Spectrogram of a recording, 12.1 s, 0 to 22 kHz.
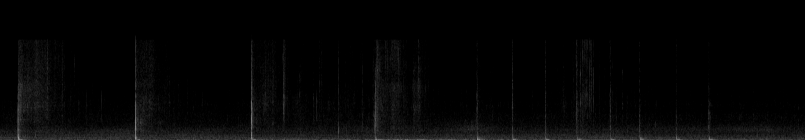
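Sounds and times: axe chopping firewood: 0:00.0 - 0:01.3, 0:02.0 - 0:02.8, 0:03.7 - 0:06.2, 0:07.1 - 0:10.8.

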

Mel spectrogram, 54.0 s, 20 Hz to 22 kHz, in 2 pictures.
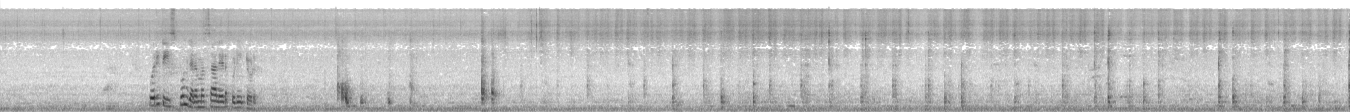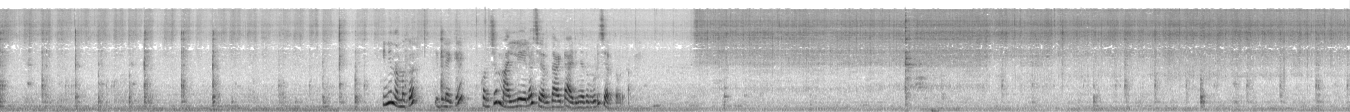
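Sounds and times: food sizzling: 0:00.0 - 0:39.3, 0:40.1 - 0:54.0
wooden spatula scraping frying pan: 0:10.0 - 0:36.0, 0:45.1 - 0:54.0.

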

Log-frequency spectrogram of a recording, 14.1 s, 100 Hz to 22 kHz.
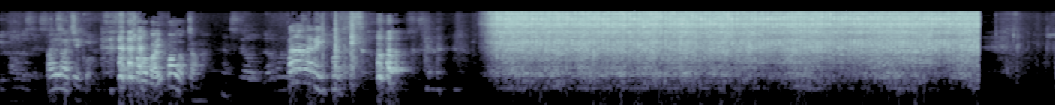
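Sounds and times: electric hand mixer whipping cream: 0:06.4 - 0:13.1.

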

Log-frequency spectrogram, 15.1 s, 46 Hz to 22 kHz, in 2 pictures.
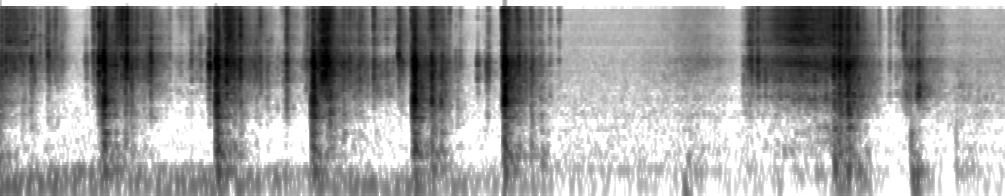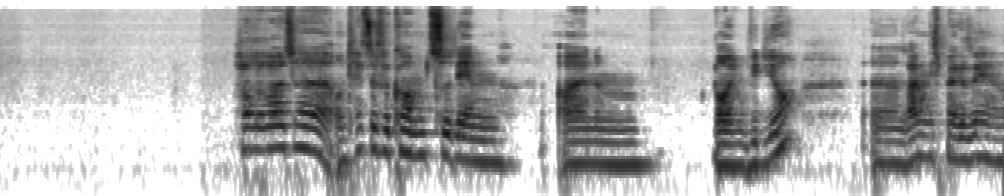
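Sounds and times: plastic wrapper crinkling rustle: 0:00.0 - 0:04.2, 0:05.5 - 0:07.2
wrapped bars slapping on wood: 0:00.0 - 0:04.2.

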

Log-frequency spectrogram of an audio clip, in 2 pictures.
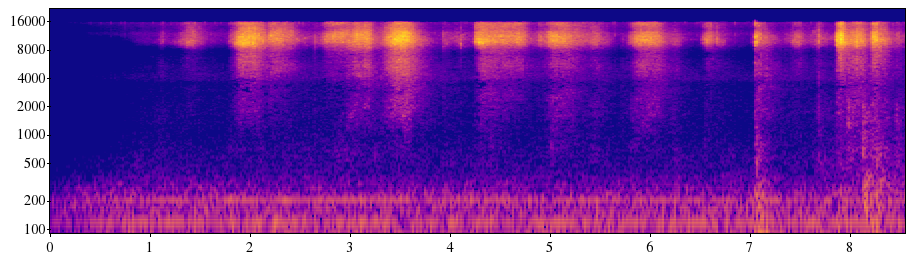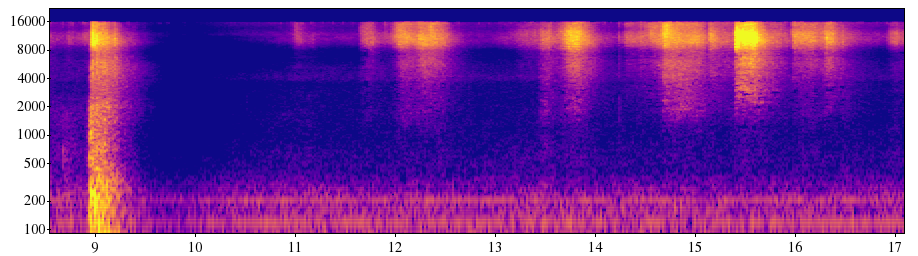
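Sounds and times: low hum: 0:00.0 - 0:17.0
soft shuffles: 0:01.1 - 0:08.8, 0:13.3 - 0:17.0
body slapping onto mat: 0:07.0 - 0:09.4.

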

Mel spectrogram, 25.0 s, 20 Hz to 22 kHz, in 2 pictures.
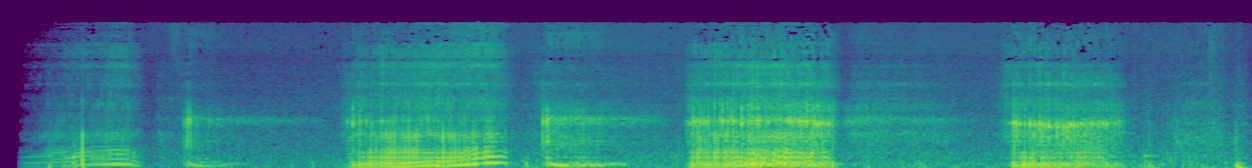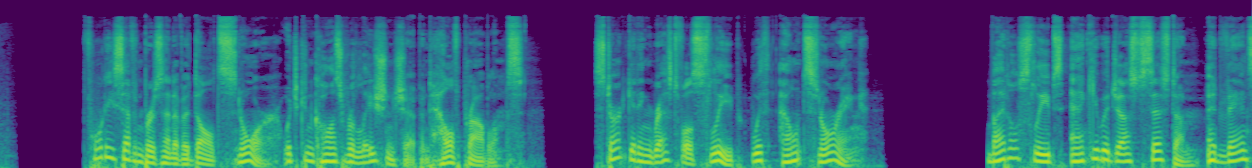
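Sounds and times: person snoring: 0:00.2 - 0:11.4
quiet breathing: 0:01.4 - 0:03.6, 0:04.8 - 0:10.3, 0:11.2 - 0:12.5.

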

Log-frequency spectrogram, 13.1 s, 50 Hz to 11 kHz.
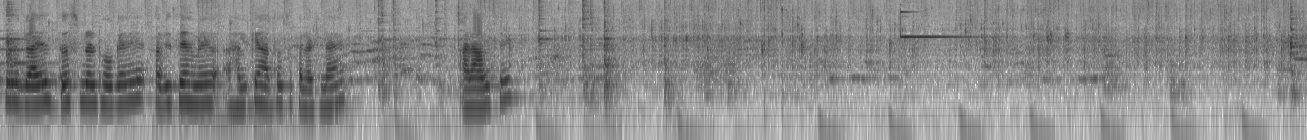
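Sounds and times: background music with low beat: 0:00.0 - 0:13.0
deep-frying sizzle in oil: 0:00.0 - 0:13.0
short high ding: 0:09.0 - 0:09.6.

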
